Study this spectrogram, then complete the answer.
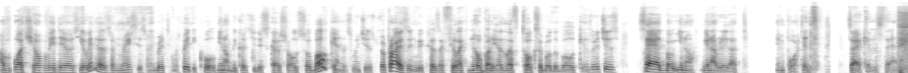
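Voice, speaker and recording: With a Croatian accent, a man speaks at a fairly quick pace and fairly low pitch with ordinary pitch variation, the very clean recording dry and close with no echo and a silent background. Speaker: caller debating on stream. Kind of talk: casual debate chat.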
